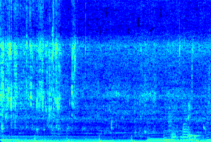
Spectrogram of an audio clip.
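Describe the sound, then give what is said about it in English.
Cold water runs steadily from a tap into a sink, a continuous hiss with a few faint clinks and knocks as a cup is washed under the stream. “Like, wash that cup with cold water and the hot water is being hot.”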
